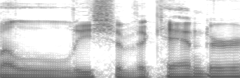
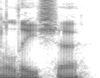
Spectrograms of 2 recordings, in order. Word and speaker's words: Alicia Vikander: uh what's her name alicia vikander is how you say her name not alicia sure erica whatever it is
